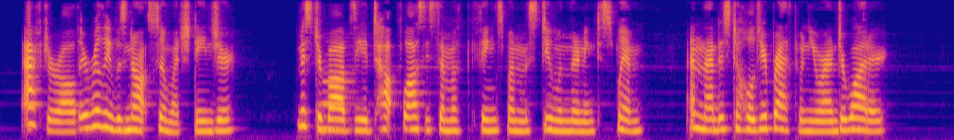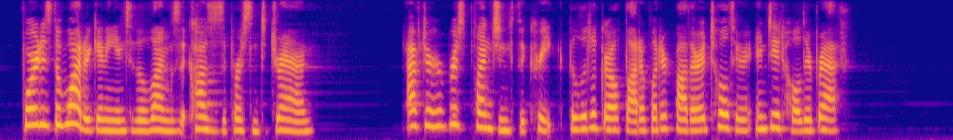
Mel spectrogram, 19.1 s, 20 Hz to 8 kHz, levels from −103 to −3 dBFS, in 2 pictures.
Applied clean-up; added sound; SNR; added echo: neural mask model DeepFilterNet 3.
